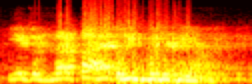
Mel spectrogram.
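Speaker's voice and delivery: preaching at full force. Acted. Preacher roaring to the congregation about Umar. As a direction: cry it out to the crowd.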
